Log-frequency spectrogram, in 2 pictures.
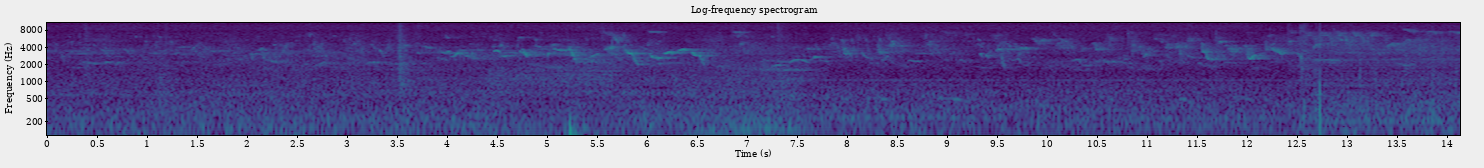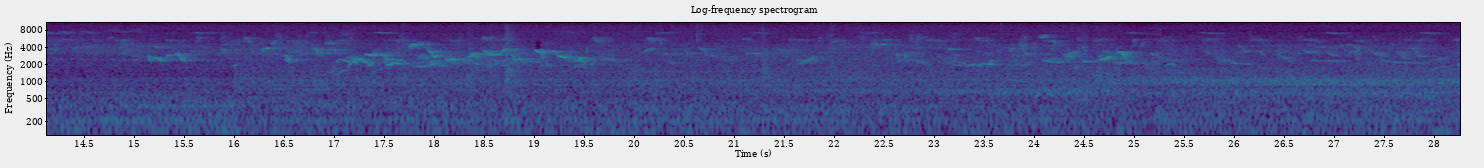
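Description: Faint outdoor ambience with small birds chirping on and off throughout. A few low bumps come in the first seconds, the loudest about five seconds in.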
